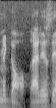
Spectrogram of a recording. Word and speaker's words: Migdal: The Hebrew word for tower there is, make sure I say it right, Migdal, M-I-G-D-A-L.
